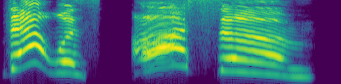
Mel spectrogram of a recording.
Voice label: Female Gnome WOW

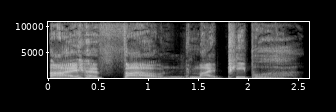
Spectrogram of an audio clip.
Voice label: Male Orc Picked

